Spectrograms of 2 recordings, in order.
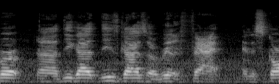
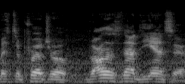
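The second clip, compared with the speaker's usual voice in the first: ordinary delivery, nothing marked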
